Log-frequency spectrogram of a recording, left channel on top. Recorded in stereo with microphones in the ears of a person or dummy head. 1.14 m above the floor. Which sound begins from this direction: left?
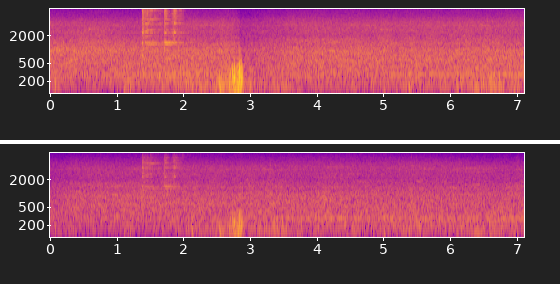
Dishes clattering, at 1.4 s.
